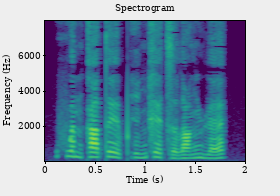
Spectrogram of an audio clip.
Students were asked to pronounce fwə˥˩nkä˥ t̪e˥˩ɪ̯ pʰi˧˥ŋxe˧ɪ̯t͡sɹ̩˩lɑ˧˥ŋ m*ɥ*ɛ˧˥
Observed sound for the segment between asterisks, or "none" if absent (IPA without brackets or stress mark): ɥ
